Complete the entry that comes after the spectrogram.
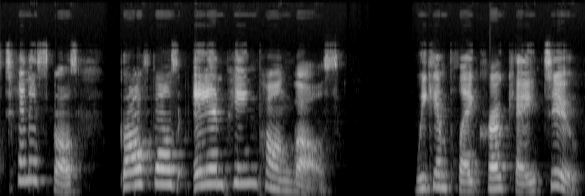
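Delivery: normal talking voice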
